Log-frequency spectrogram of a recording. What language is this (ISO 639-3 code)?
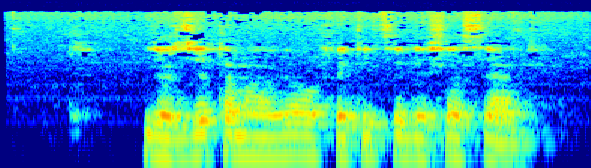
ron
